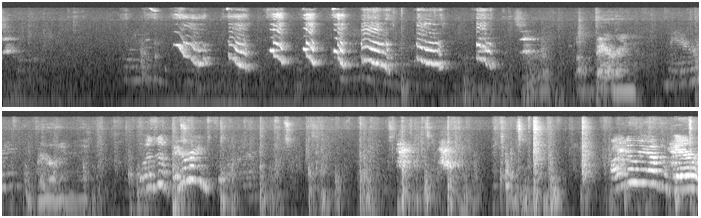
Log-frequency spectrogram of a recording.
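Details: Cavalier King Charles Spaniel puppies in an indoor home puppy pen; a fast run of high, downward-sliding yips in the first seconds, then more whimpers mixed with a person speaking and handling noises.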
